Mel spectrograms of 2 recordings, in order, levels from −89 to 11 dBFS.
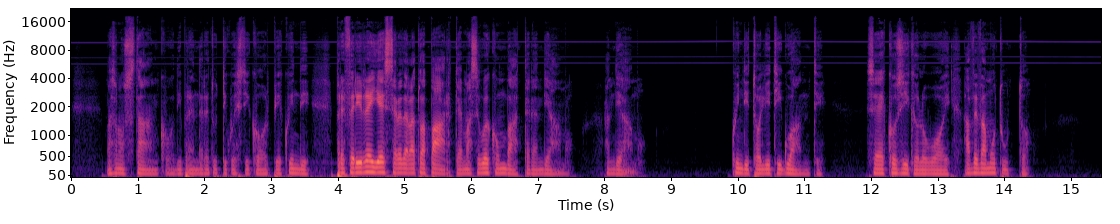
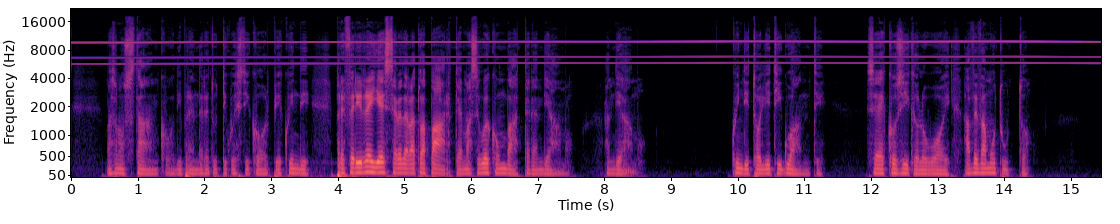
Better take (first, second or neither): first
